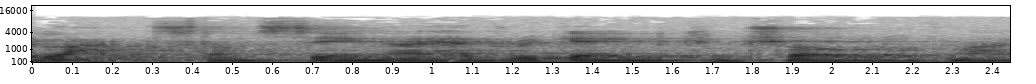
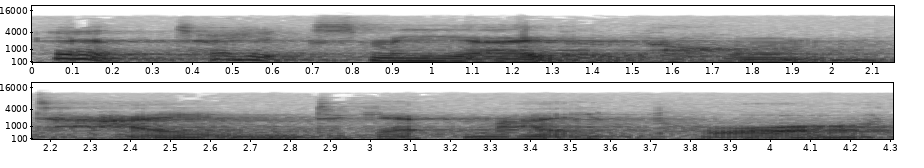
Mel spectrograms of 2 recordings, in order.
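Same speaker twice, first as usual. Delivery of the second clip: put-on slow, tired old woman voice; weary old woman; 3 semitones higher, slower than usual. A narrator's reading. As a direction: sound worn out and frail.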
